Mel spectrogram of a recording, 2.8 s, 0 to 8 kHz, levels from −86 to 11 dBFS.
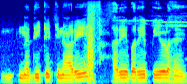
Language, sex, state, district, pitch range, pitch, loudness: Hindi, male, Uttar Pradesh, Hamirpur, 110-115 Hz, 115 Hz, -14 LUFS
